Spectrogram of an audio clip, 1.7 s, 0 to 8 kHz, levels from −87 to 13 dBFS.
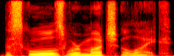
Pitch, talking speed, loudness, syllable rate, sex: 115 Hz, 170 wpm, -15 LUFS, 5.0 syllables/s, male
